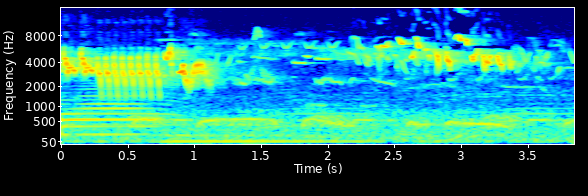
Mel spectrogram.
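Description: A bird chirps and trills with no talking: a fast, high, rapid trill at first, then a scatter of quick, bright tweets that grow busier toward the end, moderately loud.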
